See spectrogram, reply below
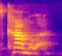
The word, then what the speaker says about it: Kamala: It's Kamala. It's like comma, but la.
